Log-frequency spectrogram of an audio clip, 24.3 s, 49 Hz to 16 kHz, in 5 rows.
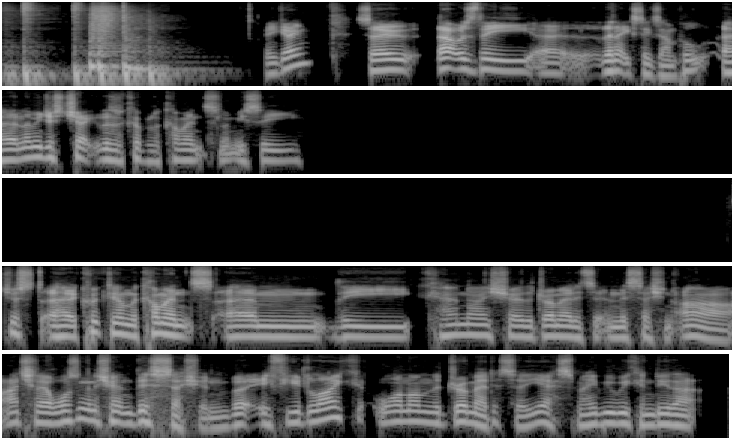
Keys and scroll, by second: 1.2 space.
